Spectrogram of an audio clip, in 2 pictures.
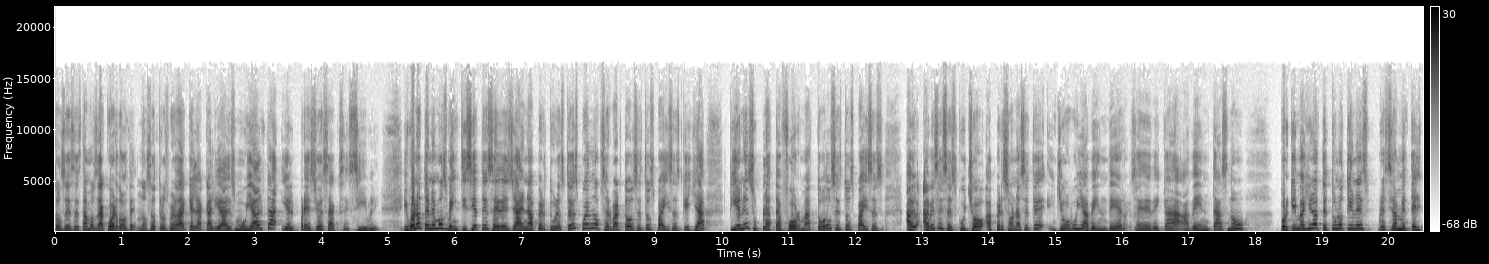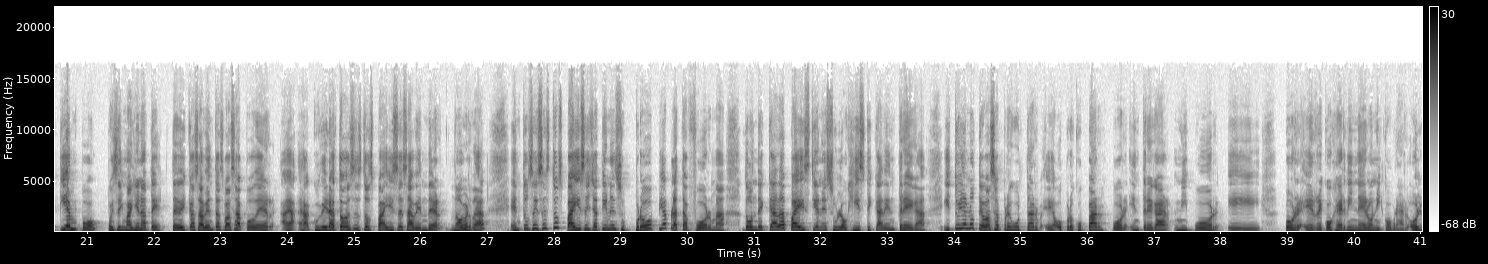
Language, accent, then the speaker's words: Spanish; Puebla, Mexico; now in Monterrey, Mexico; Yo soy de Puebla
